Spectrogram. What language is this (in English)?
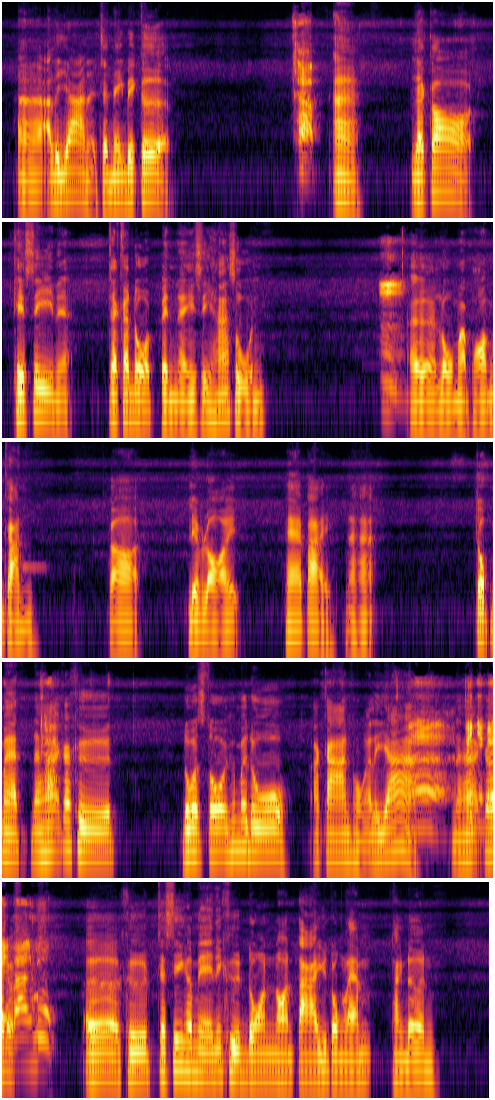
Thai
